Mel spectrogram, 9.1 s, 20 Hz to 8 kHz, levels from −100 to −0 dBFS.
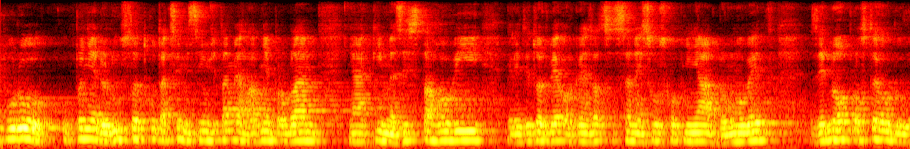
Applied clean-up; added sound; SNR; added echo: none; none; none; reverberation time 0.6 s.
